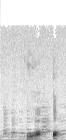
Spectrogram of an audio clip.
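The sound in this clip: A chicken clucks in a henhouse: a few short, nasal clucks, the first one drawn out and the later ones quick and punchy, with quiet gaps between them.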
